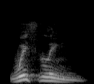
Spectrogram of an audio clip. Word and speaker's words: whistling: Haz un sonido de whiz y luego le pones ling. Whistling.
